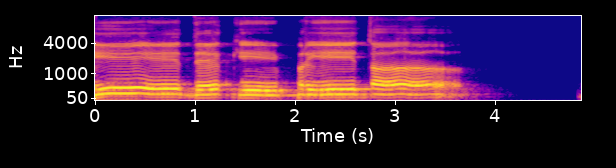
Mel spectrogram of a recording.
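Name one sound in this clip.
A man sings a prayer melodiously through a microphone, then falls silent.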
